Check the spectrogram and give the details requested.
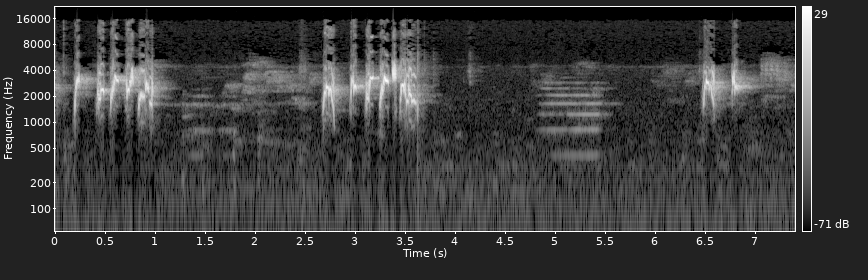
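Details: Red-whiskered bulbul, ché-style singing used to train home birds: three separate phrases of rapid, bouncy whistled notes, each lasting about a second, with silence between and a faint hum midway.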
